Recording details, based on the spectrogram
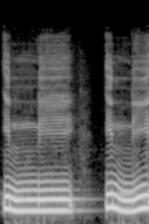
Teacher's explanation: নুন মুশাদ্দাদ কে এক পরিমাণ গুন্না করিয়ে পড়তে হবে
